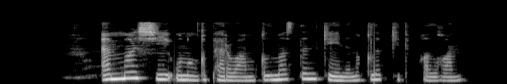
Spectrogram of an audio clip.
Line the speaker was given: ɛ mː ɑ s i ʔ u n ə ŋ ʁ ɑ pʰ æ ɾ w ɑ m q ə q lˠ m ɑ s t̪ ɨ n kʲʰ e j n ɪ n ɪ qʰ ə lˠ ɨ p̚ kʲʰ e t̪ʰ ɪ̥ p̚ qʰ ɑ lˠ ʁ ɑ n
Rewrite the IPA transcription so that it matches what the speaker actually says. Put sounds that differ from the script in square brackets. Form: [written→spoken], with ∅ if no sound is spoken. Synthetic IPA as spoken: ɛ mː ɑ [s→ʃ] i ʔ u n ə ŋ ʁ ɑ pʰ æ ɾ w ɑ m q ə [q→∅] lˠ m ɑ s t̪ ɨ n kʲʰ e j n ɪ n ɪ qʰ ə lˠ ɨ p̚ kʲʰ e t̪ʰ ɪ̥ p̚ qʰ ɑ lˠ ʁ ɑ n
